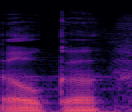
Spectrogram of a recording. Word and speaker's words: ILCA: I think it's pronounced Ilka, but this is where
